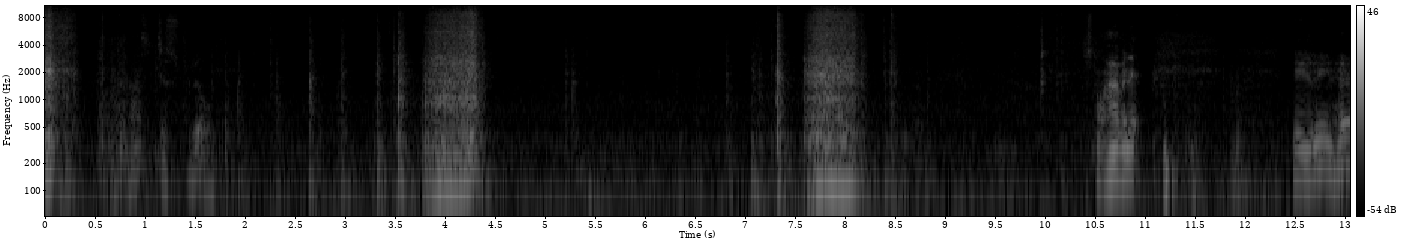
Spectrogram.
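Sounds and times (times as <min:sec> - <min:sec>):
drill bit grinding on screw: 0:07.6 - 0:08.2.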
